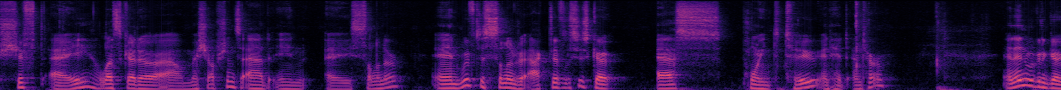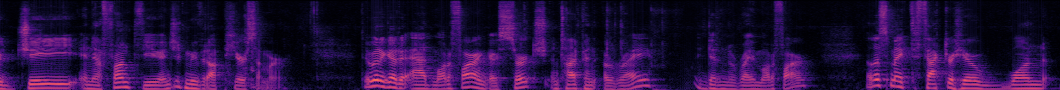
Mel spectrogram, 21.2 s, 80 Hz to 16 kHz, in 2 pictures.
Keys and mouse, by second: 0.2 shift+a, 4.1 ., 4.1 1, 4.3 middle click, 6.4 s, 7.2 ., 7.5 2, 8.3 Return, 9.1 KP_1, 10.1 shift+middle drag, 10.8 g, 14.3-17.8 drag, 16.5 r, 19.1-21.2 drag.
